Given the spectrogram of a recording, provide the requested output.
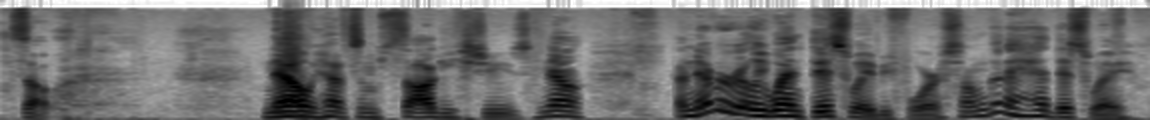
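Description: A middle-aged vlogger from New Brunswick, Canada, chats casually into a handheld camera while hiking through windy coastal woods, rambling and interrupting himself. His voice is on the high side, with no room sound.

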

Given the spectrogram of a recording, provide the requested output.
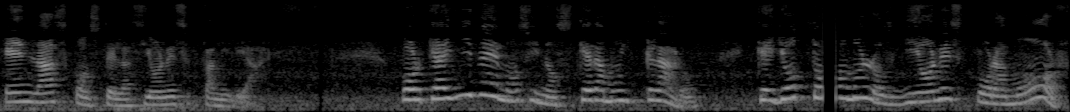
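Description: A woman psychologist with a Mexican accent giving a lecture, animated and acting out the scolding voices of parents. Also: on the high side, slow, a little hiss or hum, low-quality recording.

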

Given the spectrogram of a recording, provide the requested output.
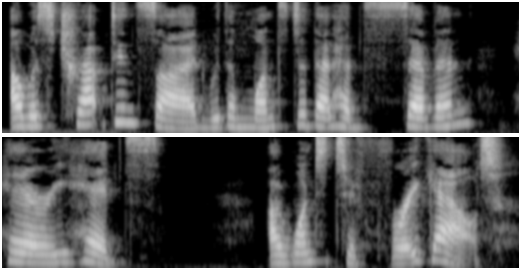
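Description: Slow, expressive woman reading a storybook. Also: mid-range voice. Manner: expressive, dramatic rises on scary moments. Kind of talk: children's picture book read-aloud.

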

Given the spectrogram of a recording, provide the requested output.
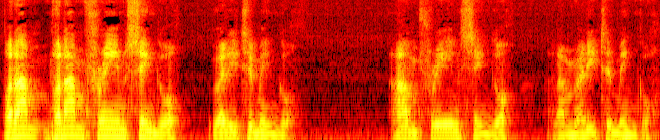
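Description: A stuttering man vlogs casually to camera at normal speed, his medium-pitched voice a bit bright and slightly rough. The monologue rambles, and he restarts and repeats phrases throughout.

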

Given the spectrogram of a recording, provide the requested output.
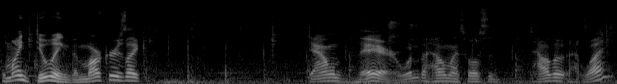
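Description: Speaking at normal speed in a somewhat high voice, a gaming YouTuber casually commentates his live play, muttering questions and swearing mildly. Faint video game sound runs behind him, along with slight background noise.

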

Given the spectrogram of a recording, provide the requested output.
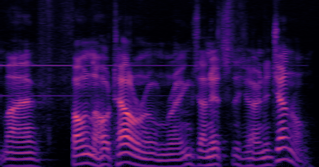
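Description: A man's voice: lowish voice, a little fast. A man in a documentary interview vividly retelling an old phone call. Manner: vivid retelling with acted quotes.

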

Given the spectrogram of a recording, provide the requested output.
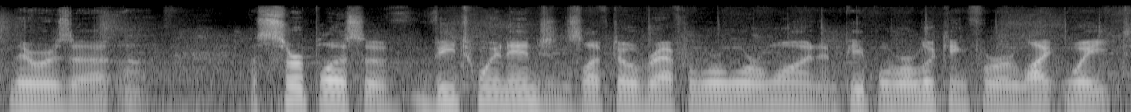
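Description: A middle-aged museum manager explaining an old car, knowledgeable and matter-of-fact, in a large museum hall on a lapel mic. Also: male voice, fairly high pitch, steady tone, fairly quick, over music. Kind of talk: explaining to an interviewer.

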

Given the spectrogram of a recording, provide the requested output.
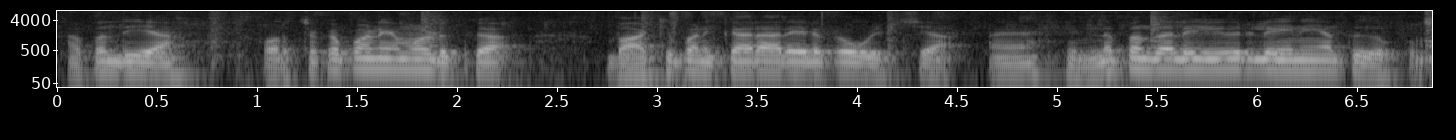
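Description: Brisk man vlogging. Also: on the low side, a little mellow, slight background noise. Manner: brisk, chatty explaining. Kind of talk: casual vlog narration.

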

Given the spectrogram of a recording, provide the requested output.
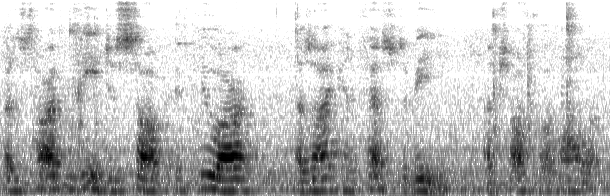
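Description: An elderly Canadian author in her nineties reads a humorous essay of hers slowly, gently and with amusement inside a bookstore. Her voice is deep but thin and not strong, with a steady tone and vocal fry. Recorded via lapel mic and filmed from across the room, the audio sounds distant and echoey amid background noise.

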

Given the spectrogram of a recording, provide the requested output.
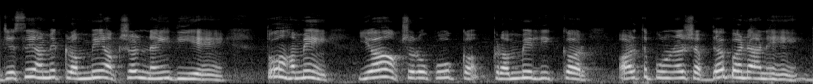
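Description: A woman teacher giving a slow, deliberate grammar lecture to students, reading out each word twice with pauses between them. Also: high-pitched, a little mellow. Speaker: school teacher.

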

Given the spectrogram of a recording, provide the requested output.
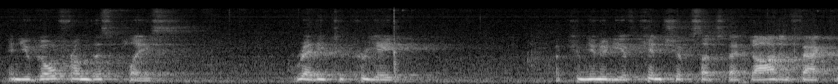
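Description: An older priest gives a solemn commencement address, speaking very slowly and deliberately. His voice carries from far off through a big church with a long, booming echo. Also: a little hiss or hum. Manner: slow, solemn. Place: large church.

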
